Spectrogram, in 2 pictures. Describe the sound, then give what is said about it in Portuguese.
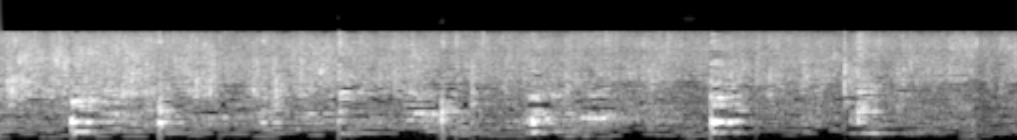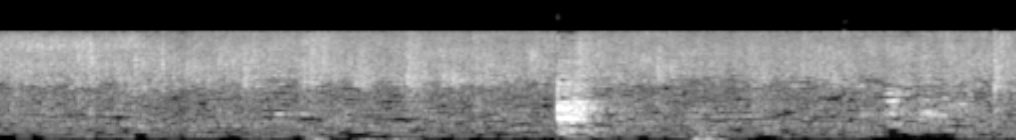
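Onion fries in hot olive oil with a steady, bright sizzle and scattered crackles and pops. A few sharper spits and soft stirring sounds rise above the constant hiss. “Para deixar esquentar muito, porque o azeite de oliva queima muito, muito rápido. A gente coloca a cebola.”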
